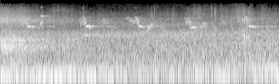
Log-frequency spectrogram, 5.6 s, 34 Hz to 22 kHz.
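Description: A sparrow of unidentified species, in sticker bushes and Japanese pine trees, sings a series of short, high chirps at roughly regular intervals around 5:45 in the evening as it starts to get warm. The chirps are fairly faint against a steady, loud low rumble of background noise.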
